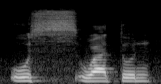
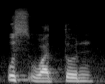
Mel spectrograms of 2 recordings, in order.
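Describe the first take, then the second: First: The s is pronounced with a clear hiss. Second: The s is pronounced without a clear hiss. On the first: The speaker calls it right. "us ada desir eh... jaga sifat huruf" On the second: The speaker calls it wrong.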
